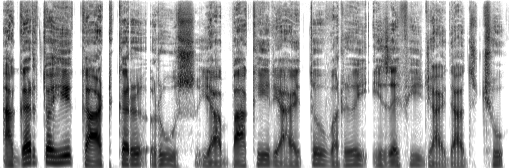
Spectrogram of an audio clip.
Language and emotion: Kashmiri, neutral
